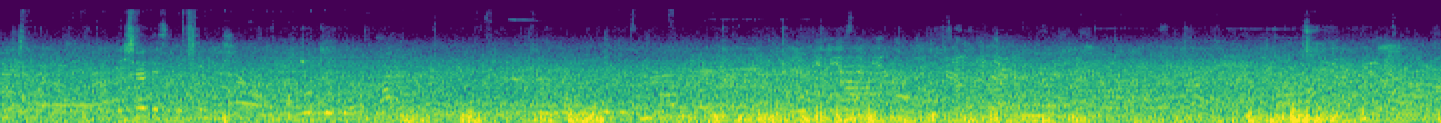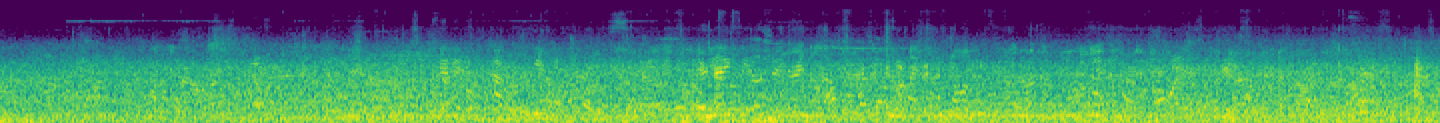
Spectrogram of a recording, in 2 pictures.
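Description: Traffic rumbles steadily through a busy street.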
